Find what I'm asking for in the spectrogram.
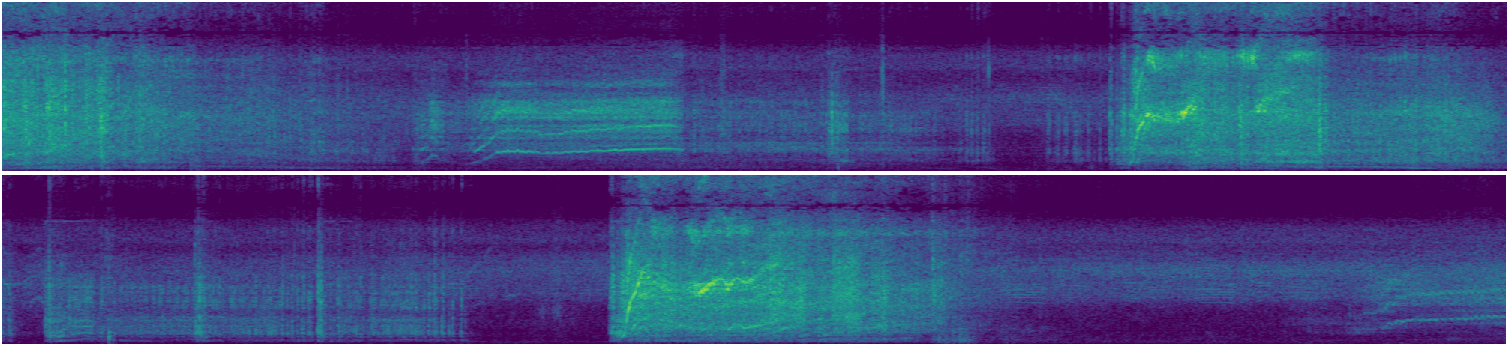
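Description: An RC monster truck's electric motor whines and surges in repeated throttle bursts, rising and falling over several seconds with short quiet gaps between runs, fairly close.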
